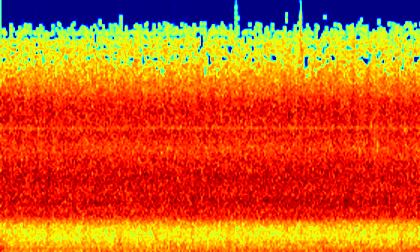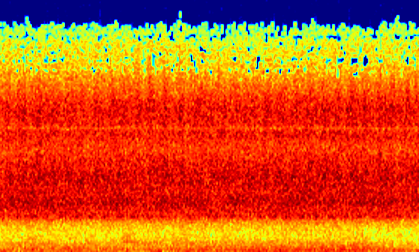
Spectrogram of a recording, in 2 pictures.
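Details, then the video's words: Cicadas in chorus in summer: a dense, continuous high-pitched hiss that stays steady and unbroken throughout, with no separate calls standing out and only faint low background sounds beneath. "Cicada Chorus"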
